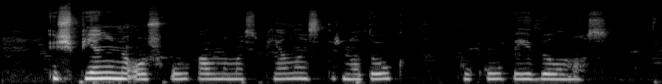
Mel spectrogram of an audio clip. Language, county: Lithuanian, Kaunas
